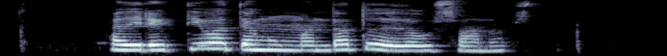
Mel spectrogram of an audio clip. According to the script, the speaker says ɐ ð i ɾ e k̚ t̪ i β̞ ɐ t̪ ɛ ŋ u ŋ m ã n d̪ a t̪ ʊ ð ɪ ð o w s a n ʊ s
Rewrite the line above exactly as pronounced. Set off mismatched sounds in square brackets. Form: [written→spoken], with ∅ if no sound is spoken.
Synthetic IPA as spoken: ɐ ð i ɾ e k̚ t̪ i β̞ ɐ t̪ ɛ ŋ u ŋ m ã n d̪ a t̪ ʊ ð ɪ ð o w s a n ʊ s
